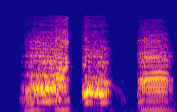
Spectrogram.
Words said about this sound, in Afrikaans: Die gans gee 'n harde roep.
